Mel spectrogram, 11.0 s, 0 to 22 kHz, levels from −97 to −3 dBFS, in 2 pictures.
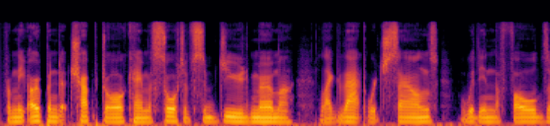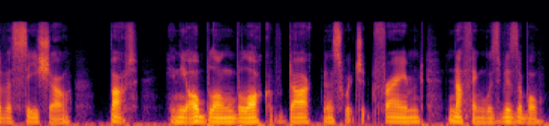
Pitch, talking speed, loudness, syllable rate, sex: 95 Hz, 190 wpm, -23 LUFS, 4.8 syllables/s, male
